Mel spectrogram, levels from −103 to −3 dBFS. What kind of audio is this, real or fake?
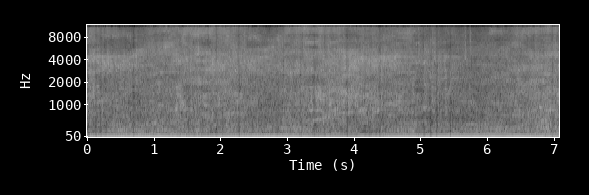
fake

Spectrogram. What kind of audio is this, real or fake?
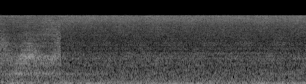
real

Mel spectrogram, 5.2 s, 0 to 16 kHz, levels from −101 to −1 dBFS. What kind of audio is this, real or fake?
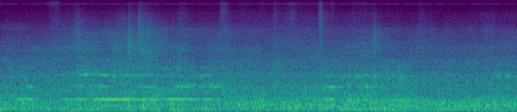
fake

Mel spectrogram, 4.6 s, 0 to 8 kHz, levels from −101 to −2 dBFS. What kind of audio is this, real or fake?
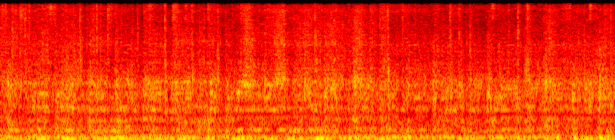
fake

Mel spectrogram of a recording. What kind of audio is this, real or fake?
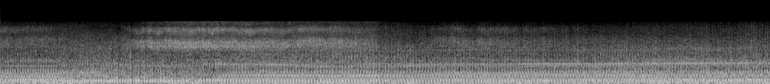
real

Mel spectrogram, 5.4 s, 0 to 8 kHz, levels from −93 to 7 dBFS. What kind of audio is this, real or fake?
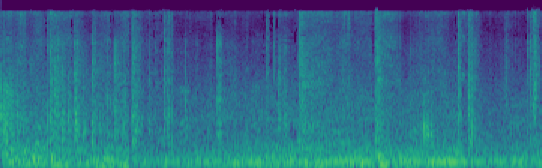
real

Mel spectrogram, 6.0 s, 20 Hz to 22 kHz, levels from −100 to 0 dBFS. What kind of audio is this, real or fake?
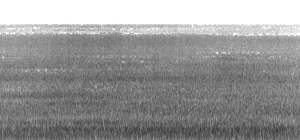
real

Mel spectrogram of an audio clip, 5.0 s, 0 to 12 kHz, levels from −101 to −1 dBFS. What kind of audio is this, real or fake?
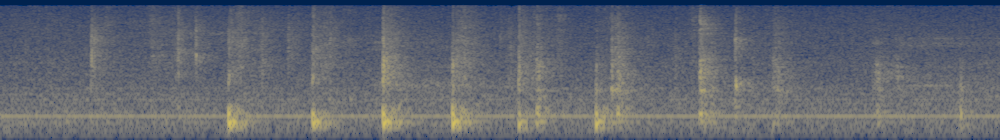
real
